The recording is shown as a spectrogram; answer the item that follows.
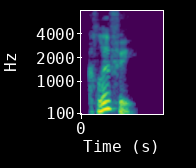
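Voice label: "cliffy", British English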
